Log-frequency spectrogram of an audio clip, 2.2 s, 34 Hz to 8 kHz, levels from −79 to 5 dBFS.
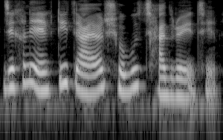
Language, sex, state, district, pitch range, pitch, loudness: Bengali, female, West Bengal, Alipurduar, 230-285 Hz, 265 Hz, -19 LUFS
